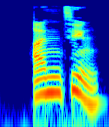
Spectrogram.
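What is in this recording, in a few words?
Chinese, vocabulary; hsk2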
